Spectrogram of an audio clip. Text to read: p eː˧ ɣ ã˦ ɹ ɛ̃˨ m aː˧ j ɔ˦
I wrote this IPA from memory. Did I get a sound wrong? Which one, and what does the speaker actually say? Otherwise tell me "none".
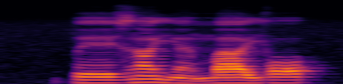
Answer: ɹ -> j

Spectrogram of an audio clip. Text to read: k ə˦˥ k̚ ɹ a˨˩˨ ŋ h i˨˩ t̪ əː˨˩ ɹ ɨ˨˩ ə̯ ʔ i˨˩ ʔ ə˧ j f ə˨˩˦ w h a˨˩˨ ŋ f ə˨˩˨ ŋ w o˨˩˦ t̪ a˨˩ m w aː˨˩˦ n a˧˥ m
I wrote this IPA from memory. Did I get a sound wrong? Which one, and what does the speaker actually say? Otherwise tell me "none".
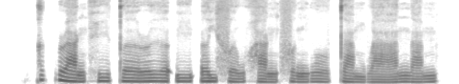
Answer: none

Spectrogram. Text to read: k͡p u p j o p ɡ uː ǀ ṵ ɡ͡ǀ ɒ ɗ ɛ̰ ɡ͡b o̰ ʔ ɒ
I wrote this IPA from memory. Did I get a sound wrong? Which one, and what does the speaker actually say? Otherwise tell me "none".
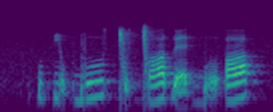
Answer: o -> o̰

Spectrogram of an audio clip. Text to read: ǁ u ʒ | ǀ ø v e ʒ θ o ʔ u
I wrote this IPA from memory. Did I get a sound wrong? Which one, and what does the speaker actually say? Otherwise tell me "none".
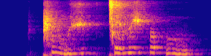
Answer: ø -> e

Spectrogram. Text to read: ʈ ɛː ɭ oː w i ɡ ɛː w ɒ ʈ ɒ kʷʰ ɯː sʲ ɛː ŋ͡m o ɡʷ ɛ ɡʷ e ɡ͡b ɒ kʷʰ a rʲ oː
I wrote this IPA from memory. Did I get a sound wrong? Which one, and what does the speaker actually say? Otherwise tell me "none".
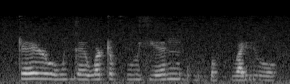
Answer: none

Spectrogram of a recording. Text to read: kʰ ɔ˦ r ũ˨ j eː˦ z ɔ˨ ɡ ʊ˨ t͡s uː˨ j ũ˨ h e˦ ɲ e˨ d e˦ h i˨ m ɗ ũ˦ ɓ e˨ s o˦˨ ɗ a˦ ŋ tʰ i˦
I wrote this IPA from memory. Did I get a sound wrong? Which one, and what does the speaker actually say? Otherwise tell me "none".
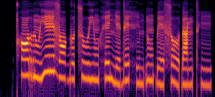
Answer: none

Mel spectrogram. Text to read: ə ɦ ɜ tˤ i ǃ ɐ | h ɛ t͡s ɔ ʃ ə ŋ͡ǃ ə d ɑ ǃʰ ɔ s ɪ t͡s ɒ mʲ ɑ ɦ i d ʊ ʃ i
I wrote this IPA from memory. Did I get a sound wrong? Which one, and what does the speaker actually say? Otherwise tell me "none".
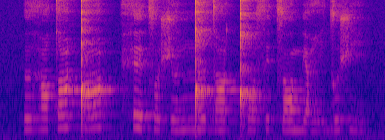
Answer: ɐ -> ɑ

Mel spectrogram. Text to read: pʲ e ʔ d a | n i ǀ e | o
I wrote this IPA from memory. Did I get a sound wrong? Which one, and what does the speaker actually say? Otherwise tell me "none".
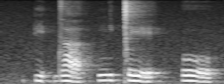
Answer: none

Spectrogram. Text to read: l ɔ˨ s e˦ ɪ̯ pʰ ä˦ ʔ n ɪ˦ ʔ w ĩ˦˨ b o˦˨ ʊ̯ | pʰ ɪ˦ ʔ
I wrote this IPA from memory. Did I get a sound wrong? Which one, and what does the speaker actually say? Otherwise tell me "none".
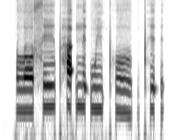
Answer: b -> pʰ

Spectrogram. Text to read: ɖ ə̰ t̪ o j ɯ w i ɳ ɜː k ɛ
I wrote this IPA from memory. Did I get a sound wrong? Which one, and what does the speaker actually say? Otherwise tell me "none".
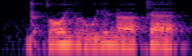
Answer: none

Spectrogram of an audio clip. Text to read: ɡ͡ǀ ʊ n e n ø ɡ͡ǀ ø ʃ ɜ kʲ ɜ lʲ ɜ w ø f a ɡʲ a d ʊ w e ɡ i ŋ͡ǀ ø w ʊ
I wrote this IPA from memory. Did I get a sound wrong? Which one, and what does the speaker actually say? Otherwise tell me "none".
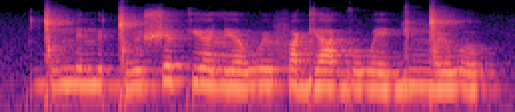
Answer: d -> ɡ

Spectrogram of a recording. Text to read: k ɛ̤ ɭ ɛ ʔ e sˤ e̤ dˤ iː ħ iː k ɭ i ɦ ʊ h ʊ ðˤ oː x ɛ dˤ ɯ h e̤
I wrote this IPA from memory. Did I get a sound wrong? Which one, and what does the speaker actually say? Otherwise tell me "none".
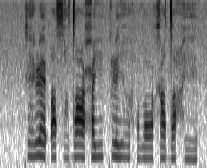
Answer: ɯ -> ʊ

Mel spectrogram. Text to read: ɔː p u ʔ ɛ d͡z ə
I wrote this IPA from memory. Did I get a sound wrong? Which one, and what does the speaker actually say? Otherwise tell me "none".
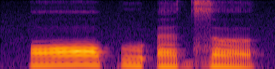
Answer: none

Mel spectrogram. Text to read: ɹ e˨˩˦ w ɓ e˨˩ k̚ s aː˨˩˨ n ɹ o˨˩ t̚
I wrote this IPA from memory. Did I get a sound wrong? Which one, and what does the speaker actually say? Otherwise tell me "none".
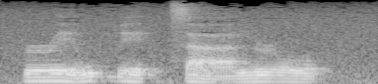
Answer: k̚ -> t̚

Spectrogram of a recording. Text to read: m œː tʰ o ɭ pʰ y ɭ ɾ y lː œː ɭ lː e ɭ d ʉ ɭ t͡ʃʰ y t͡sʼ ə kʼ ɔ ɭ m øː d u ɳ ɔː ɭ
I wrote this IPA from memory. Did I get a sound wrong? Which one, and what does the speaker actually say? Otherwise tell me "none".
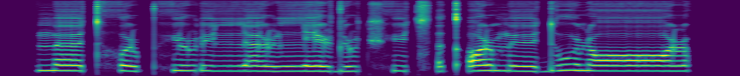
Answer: none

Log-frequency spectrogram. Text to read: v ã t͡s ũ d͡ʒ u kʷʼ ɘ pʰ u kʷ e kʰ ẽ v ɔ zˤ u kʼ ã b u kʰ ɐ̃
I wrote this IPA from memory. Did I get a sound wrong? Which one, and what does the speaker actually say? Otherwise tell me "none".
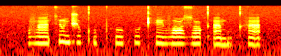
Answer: ɐ̃ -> ã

